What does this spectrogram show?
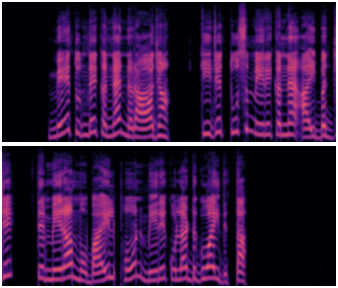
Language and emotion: Dogri, angry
